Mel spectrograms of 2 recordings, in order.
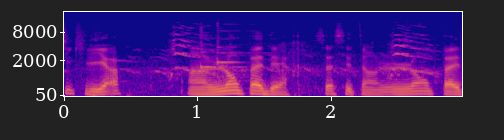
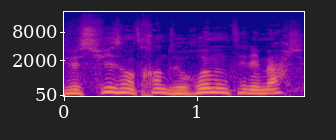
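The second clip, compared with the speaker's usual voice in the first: slightly breathless, much higher pitch; 6 semitones higher, 4 dB louder than usual. Climbing back up the stairs while talking to the audience, a bit out of breath. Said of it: "Je suis un peu essoufflé".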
